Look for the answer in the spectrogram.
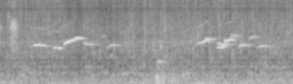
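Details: Pure, clean whistles of white-rumped shama, played to raise breeding drive: two short groups of sliding and rising notes separated by a quiet gap of about a second and a half.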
